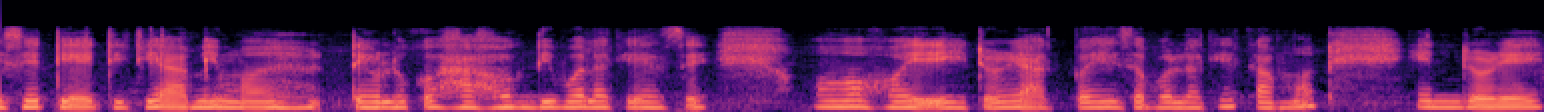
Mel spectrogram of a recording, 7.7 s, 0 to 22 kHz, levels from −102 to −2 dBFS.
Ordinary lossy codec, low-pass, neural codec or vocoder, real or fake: none; none; codec, 16 kHz, 8 kbps, FreqCodec, larger model; fake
